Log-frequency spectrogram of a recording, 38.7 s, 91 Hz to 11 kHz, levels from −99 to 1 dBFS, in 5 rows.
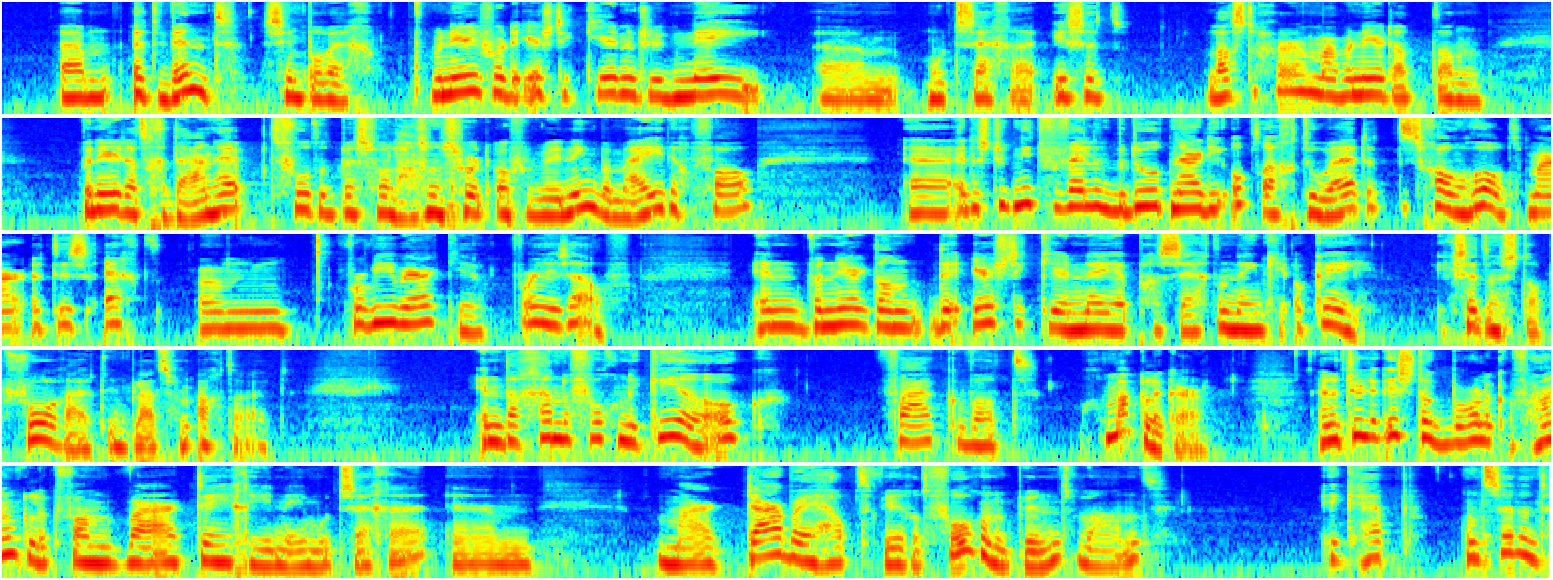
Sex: female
